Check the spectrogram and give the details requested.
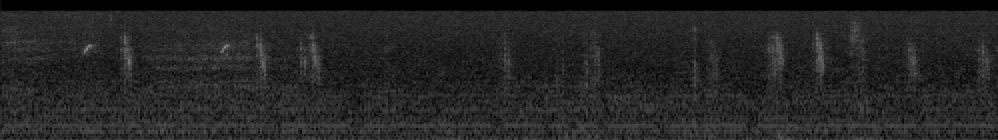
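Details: Two stonechats together: thin high whistles interspersed with many sharp knocking clicks, some in close doublets, spread through the clip over a low steady buzz.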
